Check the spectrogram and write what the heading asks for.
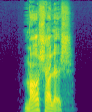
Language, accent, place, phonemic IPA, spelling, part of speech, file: German, Germany, Berlin, /ˈmaʁʃalɪʃ/, marshallisch, adjective, De-marshallisch.ogg
- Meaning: Marshallese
